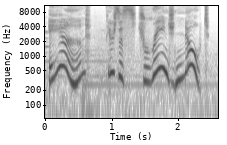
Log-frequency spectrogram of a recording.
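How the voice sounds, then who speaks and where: A woman voicing a tiny, excitable floating female companion who fusses and chatters in a video game. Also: very high-pitched, extremely slow, slight background noise, full character voice. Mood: anxious. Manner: fussy, talks about herself in third person. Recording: game audio with faint music behind.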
